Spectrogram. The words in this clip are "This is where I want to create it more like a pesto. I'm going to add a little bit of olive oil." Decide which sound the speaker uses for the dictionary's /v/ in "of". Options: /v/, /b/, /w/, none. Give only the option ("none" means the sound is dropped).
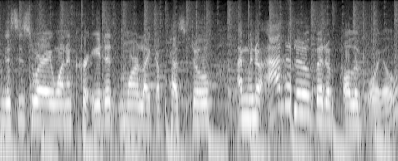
/v/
